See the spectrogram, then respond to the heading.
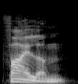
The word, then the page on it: phylum: British English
